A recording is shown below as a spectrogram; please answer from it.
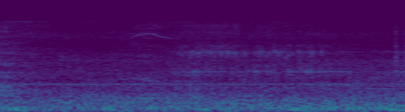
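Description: Steady low background rumble with no distinct events.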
